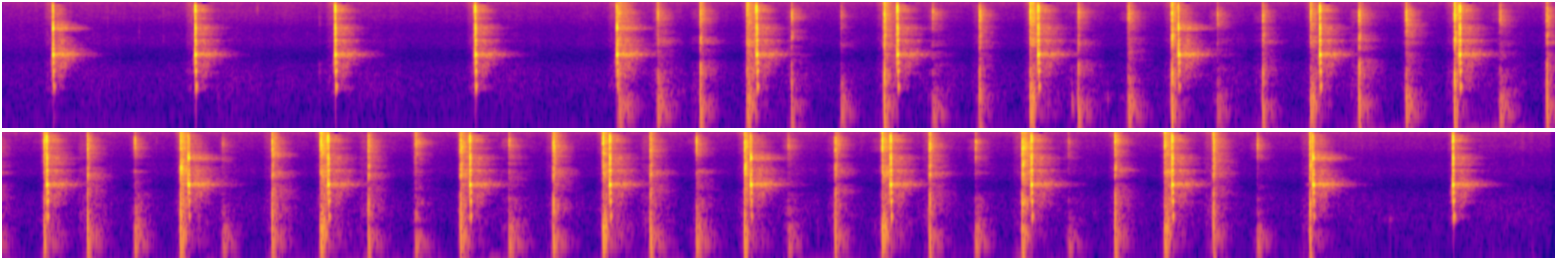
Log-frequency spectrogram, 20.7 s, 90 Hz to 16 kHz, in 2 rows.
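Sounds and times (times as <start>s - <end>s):
beat cut into parts: 4.1s - 19.4s.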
